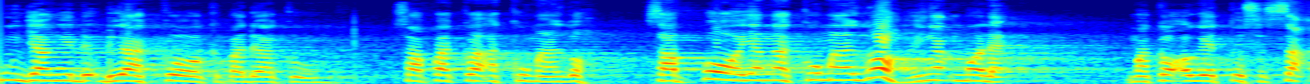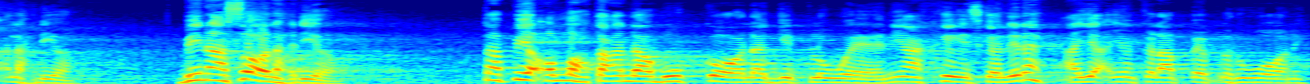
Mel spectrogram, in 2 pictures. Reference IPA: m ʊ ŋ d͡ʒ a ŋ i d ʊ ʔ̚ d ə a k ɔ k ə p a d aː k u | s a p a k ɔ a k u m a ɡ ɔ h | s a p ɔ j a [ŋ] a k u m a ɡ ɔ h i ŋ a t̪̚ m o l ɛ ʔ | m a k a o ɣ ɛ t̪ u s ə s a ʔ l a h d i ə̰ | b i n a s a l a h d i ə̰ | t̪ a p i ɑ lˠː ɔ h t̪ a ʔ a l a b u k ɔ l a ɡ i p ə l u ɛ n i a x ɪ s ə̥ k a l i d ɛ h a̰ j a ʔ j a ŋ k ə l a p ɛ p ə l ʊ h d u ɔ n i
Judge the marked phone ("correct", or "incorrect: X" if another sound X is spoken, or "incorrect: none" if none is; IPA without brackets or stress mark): correct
